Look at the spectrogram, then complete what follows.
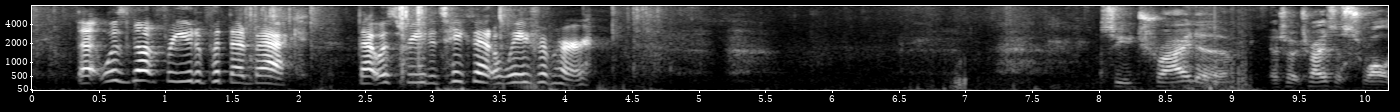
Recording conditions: sounds in the background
